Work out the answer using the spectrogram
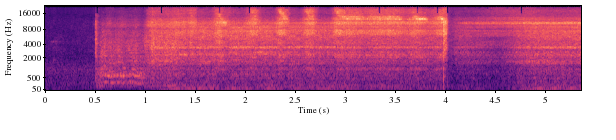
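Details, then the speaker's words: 1972 Chevelle Malibu with its original numbers-matching small-block V8 and automatic, which ran when parked 15 years ago. First sustained start after the fuel return line was reconnected: brief crank, catches, rough but steady idle, then shuts off cleanly with the key. "not woo yeah and it shuts off with the key man this is so exciting I'm so happy this car is running"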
